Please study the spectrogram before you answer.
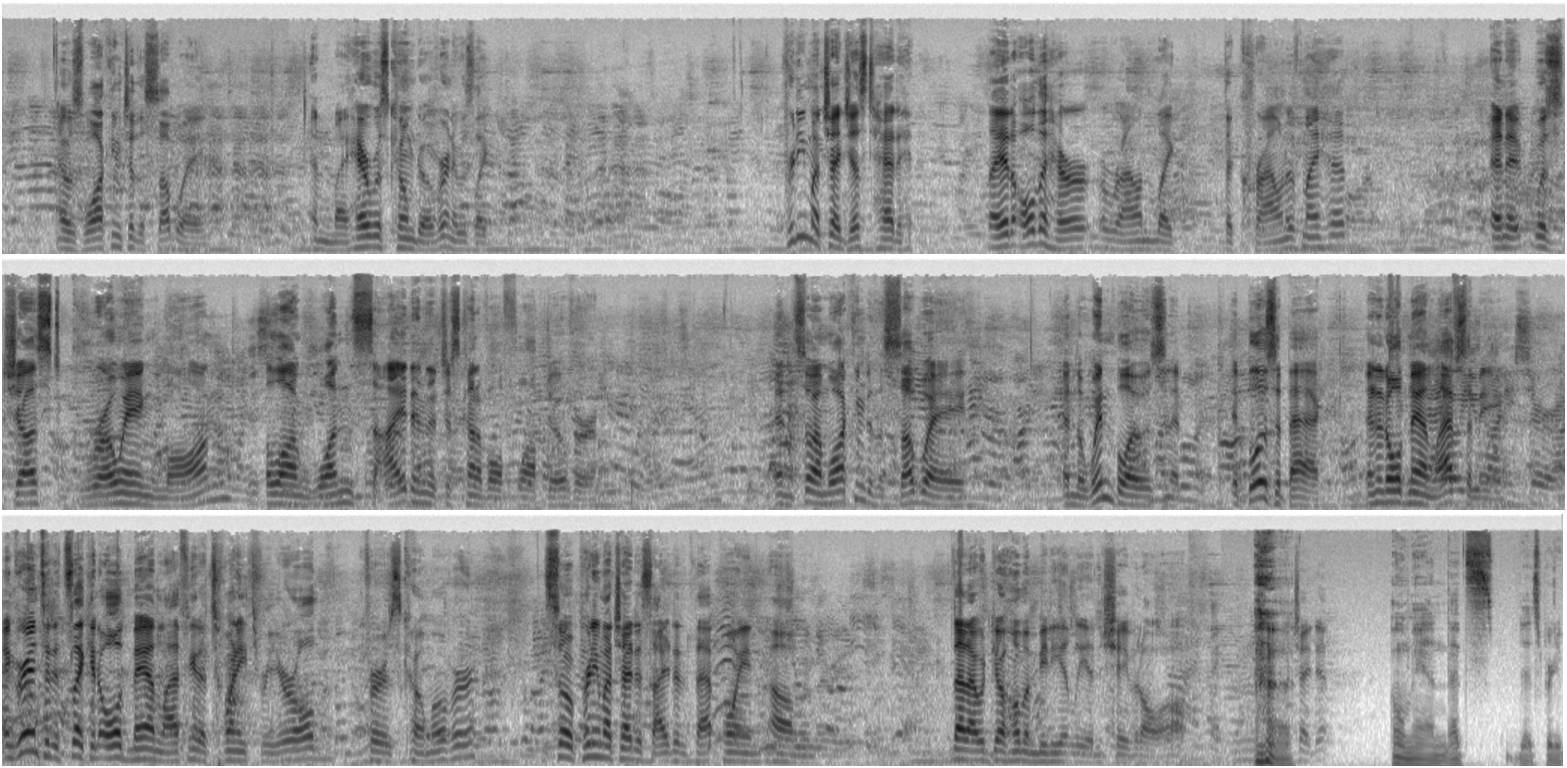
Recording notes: Special thanks to the strangers at the bar for sharing your stories, Lucky 13 for letting us fraternize with microphones on your patio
